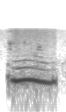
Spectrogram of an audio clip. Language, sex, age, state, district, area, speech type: Marathi, female, 30-45, Maharashtra, Hingoli, urban, conversation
